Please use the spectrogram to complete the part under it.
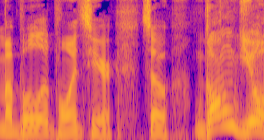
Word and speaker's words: Gong Yoo: Gong Yoo.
